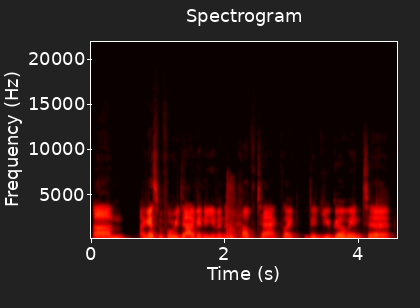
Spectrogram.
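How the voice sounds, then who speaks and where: A man's voice: medium pitch, normal speed, bright, forceful tone. Casual podcast host man. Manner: casual and rambling, with many "like"s and "kinda"s. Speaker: podcast host, go-to-market consultant. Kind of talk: casual interview questions.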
